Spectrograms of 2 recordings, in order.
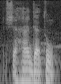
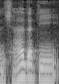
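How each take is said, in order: First: The word ends with the vowel u. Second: The word ends with the vowel i. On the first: "Atau bisa kita baca syahadatu" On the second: "semuanya di kasrah"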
